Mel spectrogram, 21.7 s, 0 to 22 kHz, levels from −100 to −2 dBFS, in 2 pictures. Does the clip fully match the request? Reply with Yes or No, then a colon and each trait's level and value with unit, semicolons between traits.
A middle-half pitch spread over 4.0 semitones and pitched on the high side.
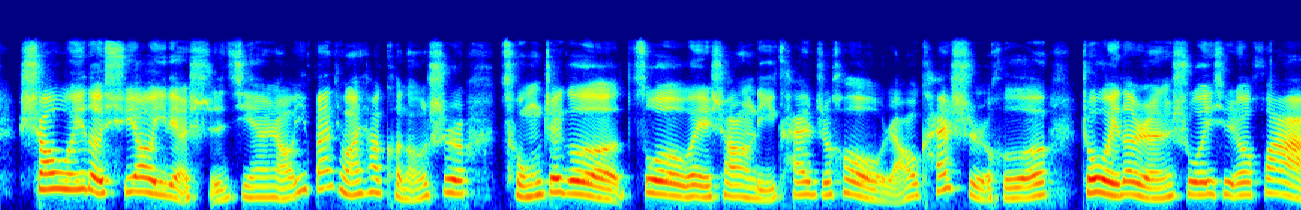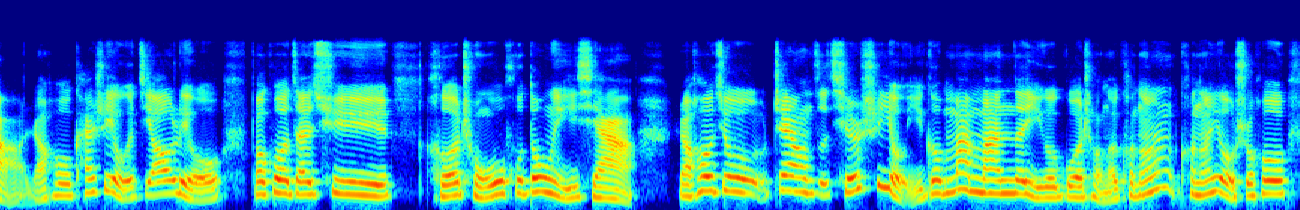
Yes: average, 4.8 semitones; high, 210 Hz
